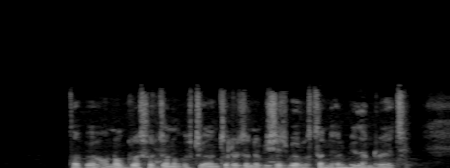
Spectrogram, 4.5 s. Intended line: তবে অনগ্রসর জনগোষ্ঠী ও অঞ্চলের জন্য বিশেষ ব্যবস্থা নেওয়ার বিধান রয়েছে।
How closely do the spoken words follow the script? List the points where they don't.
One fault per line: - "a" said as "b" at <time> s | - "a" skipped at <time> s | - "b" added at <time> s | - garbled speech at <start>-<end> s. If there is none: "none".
none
